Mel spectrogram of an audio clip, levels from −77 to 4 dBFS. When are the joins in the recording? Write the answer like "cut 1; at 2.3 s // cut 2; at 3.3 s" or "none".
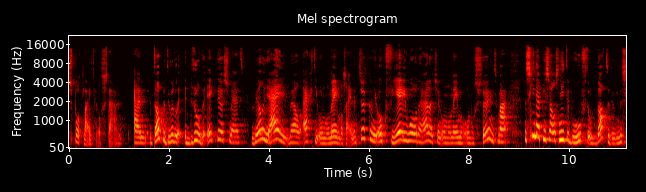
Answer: cut 1; at 3.6 s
